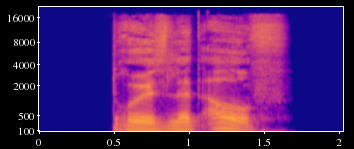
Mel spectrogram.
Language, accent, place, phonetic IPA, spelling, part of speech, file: German, Germany, Berlin, [ˌdʁøːzlət ˈaʊ̯f], dröslet auf, verb, De-dröslet auf.ogg
- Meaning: second-person plural subjunctive I of aufdröseln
